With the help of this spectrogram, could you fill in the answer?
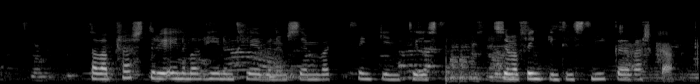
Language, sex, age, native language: Icelandic, female, 18-19, Icelandic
